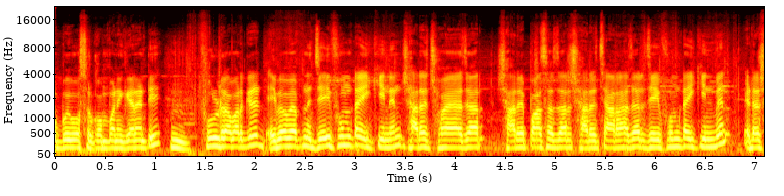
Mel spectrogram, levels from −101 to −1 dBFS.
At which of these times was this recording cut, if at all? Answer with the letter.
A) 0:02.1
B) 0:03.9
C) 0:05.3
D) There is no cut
A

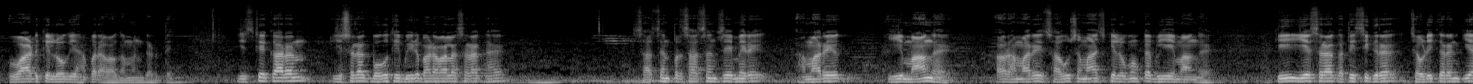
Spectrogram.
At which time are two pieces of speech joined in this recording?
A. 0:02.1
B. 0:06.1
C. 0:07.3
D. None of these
D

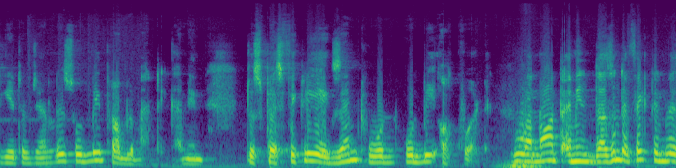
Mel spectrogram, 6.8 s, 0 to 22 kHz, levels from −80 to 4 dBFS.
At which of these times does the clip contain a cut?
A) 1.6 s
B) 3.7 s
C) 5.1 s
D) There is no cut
C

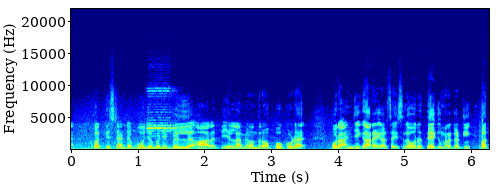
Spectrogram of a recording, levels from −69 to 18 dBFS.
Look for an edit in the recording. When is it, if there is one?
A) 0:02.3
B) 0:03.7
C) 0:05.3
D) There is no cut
B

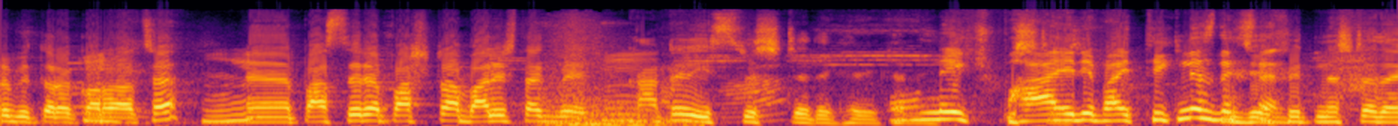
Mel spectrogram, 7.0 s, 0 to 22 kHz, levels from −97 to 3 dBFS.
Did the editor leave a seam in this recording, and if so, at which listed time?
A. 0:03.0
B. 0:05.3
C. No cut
A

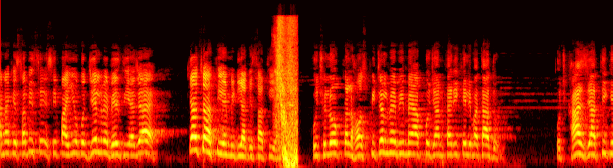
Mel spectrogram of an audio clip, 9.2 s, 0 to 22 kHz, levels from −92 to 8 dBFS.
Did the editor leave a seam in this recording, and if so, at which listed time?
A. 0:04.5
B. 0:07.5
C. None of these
A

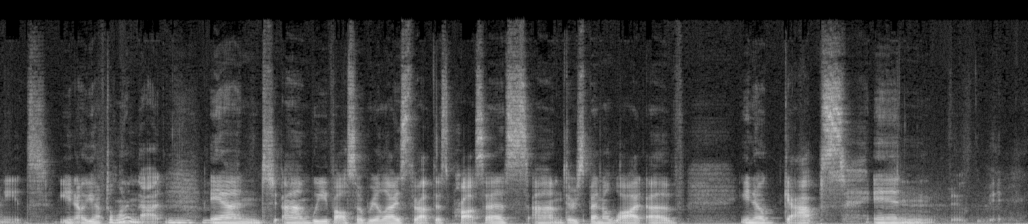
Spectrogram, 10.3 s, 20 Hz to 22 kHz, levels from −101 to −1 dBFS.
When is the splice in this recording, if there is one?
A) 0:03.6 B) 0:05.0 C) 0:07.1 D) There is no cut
D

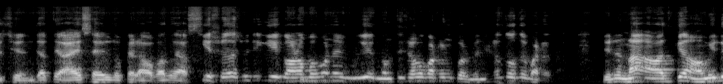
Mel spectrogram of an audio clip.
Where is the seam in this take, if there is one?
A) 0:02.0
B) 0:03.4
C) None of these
A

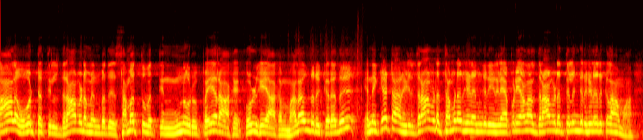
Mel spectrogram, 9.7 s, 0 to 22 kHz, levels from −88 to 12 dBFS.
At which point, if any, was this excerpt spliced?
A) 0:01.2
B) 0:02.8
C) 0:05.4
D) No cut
C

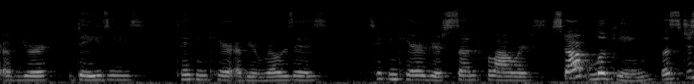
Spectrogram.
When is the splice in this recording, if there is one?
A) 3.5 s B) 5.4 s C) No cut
B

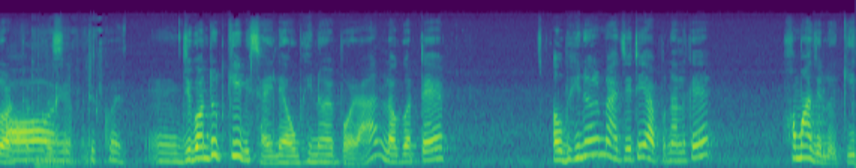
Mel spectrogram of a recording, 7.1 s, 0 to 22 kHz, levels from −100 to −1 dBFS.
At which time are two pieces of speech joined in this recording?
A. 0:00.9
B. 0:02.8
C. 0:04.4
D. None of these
A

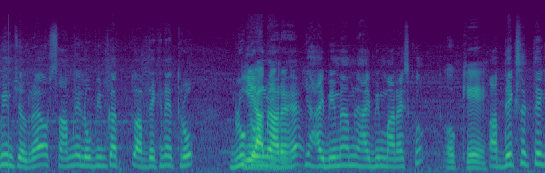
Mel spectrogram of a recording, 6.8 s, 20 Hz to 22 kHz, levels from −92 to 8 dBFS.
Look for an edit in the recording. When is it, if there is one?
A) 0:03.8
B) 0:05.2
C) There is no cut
A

